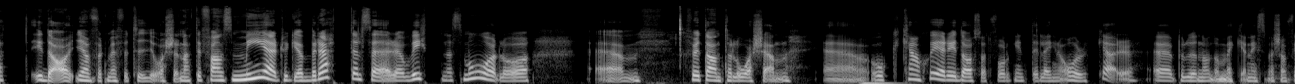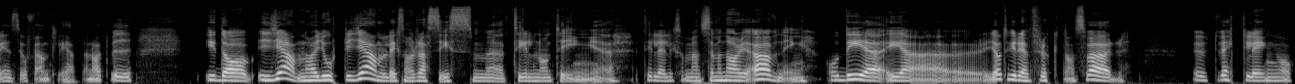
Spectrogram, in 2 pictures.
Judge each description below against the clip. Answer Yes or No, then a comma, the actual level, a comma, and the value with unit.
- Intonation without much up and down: No, average, 3.5 semitones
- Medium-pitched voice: Yes, medium, 180 Hz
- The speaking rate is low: No, average, 165 wpm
